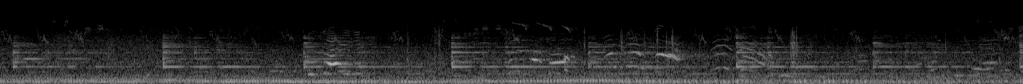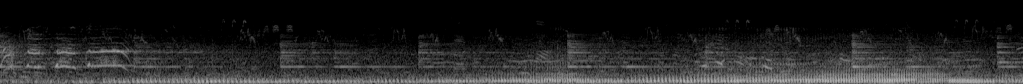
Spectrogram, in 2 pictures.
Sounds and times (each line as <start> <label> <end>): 4.4 Children are playing 10.7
